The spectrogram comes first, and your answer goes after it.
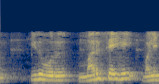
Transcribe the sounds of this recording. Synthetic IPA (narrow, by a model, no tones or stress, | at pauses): m | ɪðɯɔɾɯmɐɾɯsɛɪɣɐɪʋɐɭɪ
